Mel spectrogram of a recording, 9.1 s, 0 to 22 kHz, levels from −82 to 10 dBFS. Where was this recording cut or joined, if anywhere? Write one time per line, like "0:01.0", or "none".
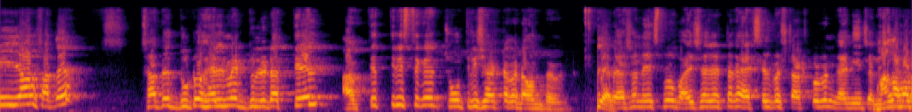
0:06.0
